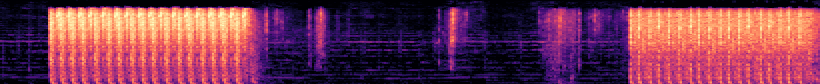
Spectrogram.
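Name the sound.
gunfire in PUBG video game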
